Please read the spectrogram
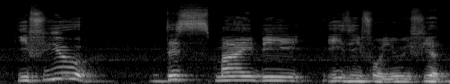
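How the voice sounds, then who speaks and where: Somewhat breathy delivery with lively intonation. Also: man. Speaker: tech educator. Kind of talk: tutorial. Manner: slow; halting, many fillers.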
